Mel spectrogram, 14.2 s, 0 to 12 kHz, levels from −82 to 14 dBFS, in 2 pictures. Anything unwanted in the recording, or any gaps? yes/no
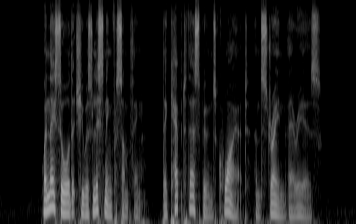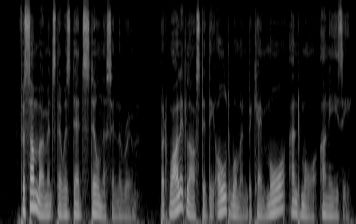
no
